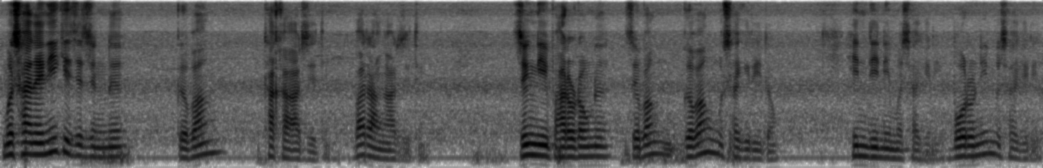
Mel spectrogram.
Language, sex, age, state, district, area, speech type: Bodo, male, 45-60, Assam, Kokrajhar, rural, spontaneous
